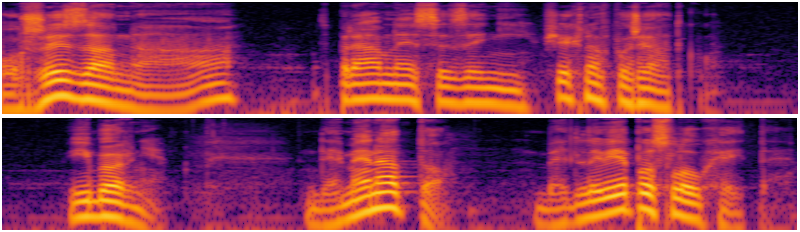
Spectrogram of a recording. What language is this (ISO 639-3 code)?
ces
